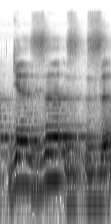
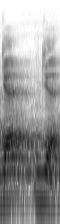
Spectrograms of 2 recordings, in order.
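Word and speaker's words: جزاء: Eng Ming mkum ja ja Za huru Za jangan sampai hilang mengucapkan Zaid sifat safirnya z z ya desis ini jaza Jangan diucapkan ja ja seperti Huruf Jim sehingga safir atau desisnya hilang jazza kita panjangkan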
